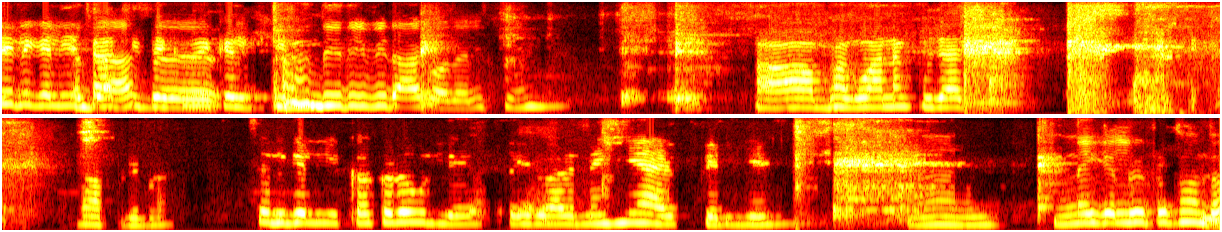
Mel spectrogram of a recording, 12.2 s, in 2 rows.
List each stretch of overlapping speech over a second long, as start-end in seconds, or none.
none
